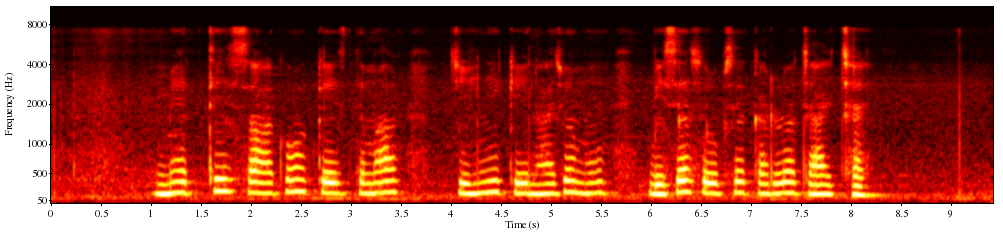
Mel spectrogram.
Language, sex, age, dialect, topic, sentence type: Maithili, male, 18-24, Angika, agriculture, statement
